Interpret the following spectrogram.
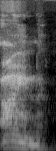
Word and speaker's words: Ayn: It's Ein. Ein. Is that Celtic Irish? No, it's the name of a famous author named Ayn Rand.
